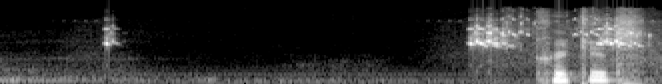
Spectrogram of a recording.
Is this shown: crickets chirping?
yes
